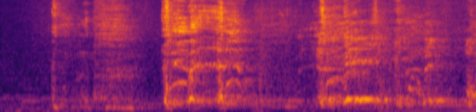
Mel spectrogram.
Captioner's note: coughs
